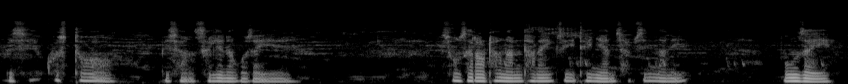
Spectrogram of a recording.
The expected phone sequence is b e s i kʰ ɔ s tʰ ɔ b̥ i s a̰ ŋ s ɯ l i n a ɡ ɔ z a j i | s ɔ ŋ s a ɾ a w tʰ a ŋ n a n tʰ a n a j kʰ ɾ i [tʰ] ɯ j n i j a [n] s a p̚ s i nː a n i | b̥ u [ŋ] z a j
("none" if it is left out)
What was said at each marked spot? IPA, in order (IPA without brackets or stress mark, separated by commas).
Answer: tʰ, n, ŋ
